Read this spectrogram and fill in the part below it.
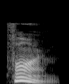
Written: farm

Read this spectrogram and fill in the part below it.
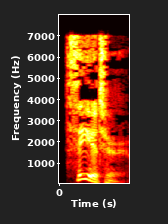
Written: theater

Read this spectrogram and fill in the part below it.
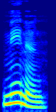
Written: neenan

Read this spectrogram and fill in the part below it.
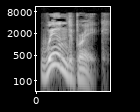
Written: windbreak

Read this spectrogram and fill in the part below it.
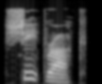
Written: sheetrock

